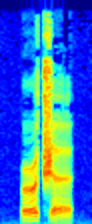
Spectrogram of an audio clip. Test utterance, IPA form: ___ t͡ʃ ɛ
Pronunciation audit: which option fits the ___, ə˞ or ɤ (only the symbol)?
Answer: ə˞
